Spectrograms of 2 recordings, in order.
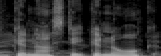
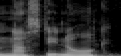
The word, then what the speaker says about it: Gnasty Gnorc: I'm not sure if it's Gnasty Gnorc or Gnasty Gnorc, and the game itself will use both pronunciations, so we're just going to use Gnasty Gnorc.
